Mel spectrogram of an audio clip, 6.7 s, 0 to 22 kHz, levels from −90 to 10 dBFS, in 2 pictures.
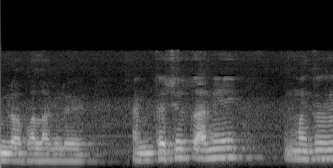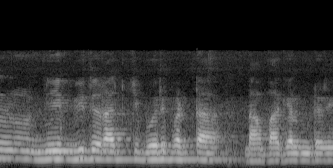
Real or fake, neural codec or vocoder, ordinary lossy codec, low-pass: real; none; AAC, 32 kbps; 7.2 kHz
